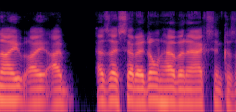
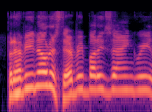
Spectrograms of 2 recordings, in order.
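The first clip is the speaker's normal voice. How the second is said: ordinary talk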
